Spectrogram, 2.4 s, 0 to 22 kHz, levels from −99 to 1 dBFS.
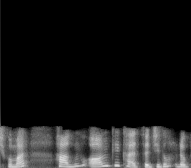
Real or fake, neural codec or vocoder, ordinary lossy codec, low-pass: fake; codec, 24 kHz, 0.9 kbps, WavTokenizer, large speech release; MP3, 48 kbps; 5.4 kHz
